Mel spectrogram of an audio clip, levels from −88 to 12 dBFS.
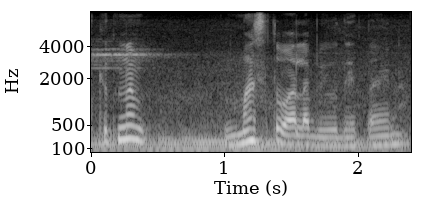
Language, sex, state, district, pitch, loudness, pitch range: Hindi, male, Rajasthan, Jaipur, 150 Hz, -16 LUFS, 135-195 Hz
